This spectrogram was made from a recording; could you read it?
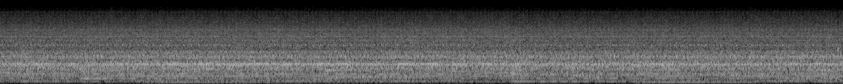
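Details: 2010 Audi A5 Cabriolet 2.0 TFSI after fixing random and cylinder 4 misfires (P0300, P0304, P130A): steady even idle with smooth hum, no stumbles, ticks or knocks; normal.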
